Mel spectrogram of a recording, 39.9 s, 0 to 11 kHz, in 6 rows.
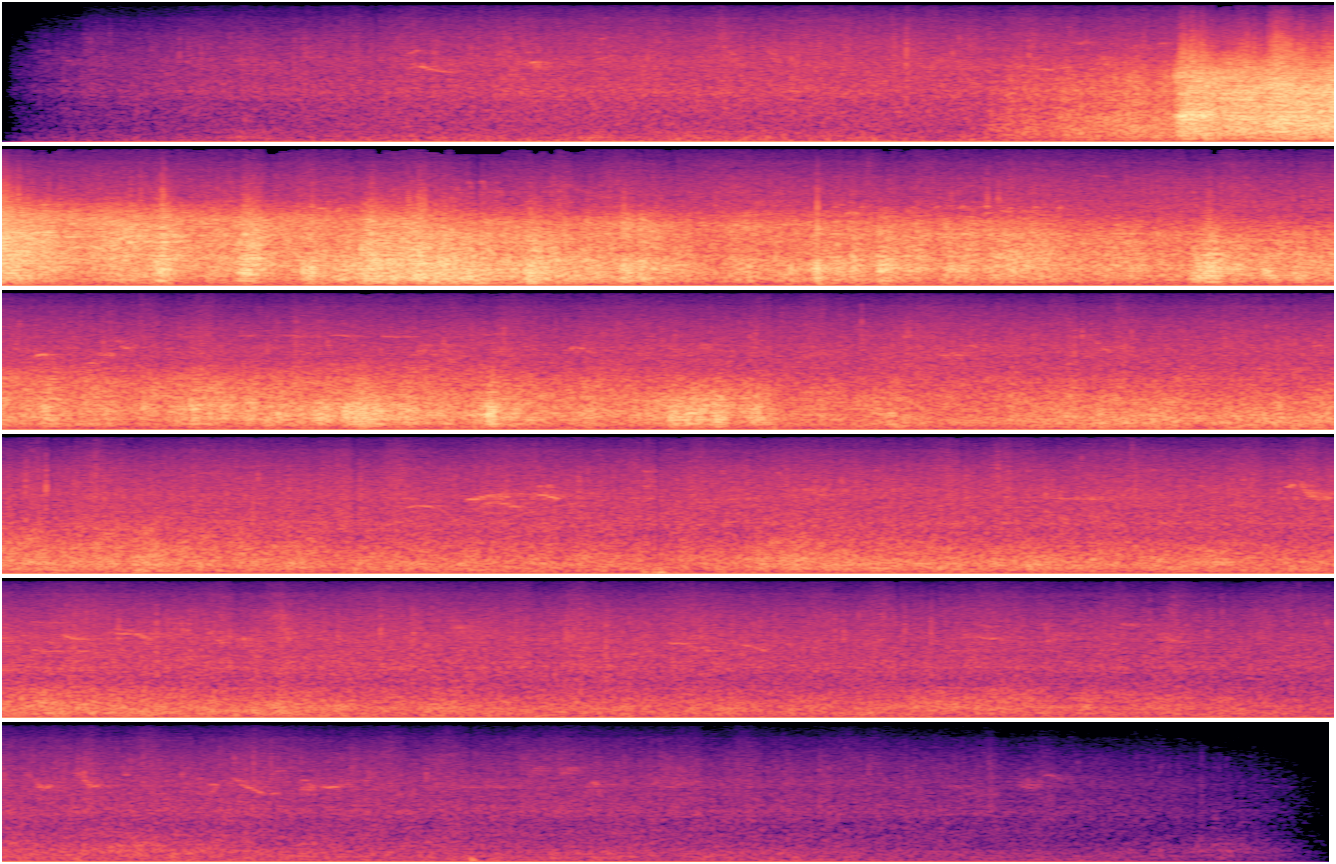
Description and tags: This sound recorded by a Grundig Cassette recorder and a PHILIPS Microphone. It is a bit denoised.Location:Pécel, HungaryDate:18th May, 2005.
lightning, storm, thunder, thunderstorm, weather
